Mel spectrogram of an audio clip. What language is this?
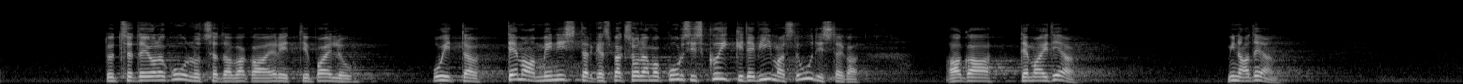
Estonian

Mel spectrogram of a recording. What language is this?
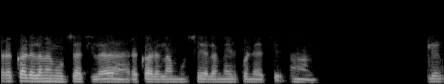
Tamil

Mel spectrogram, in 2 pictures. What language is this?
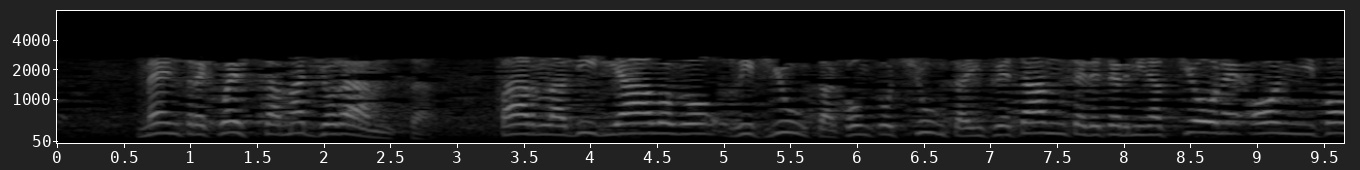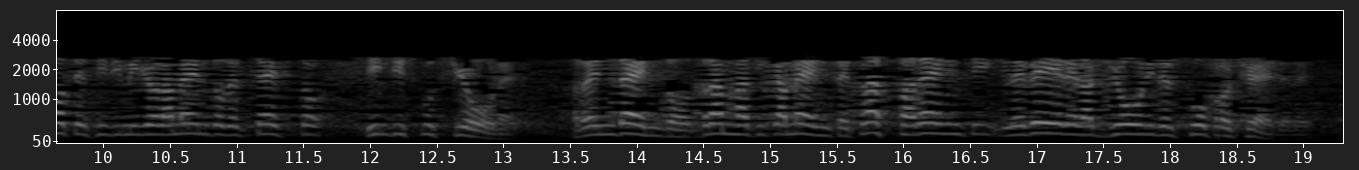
Italian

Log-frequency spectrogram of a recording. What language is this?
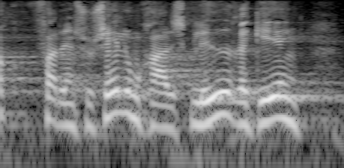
Danish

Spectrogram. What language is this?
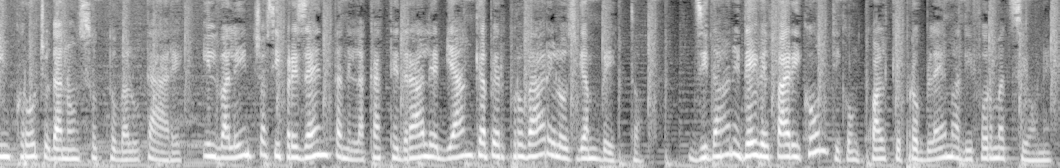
Italian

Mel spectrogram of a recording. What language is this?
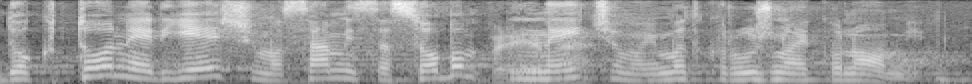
Croatian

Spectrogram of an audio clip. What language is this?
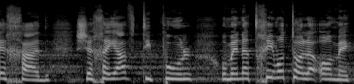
Hebrew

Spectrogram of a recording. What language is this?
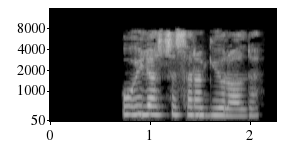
Uzbek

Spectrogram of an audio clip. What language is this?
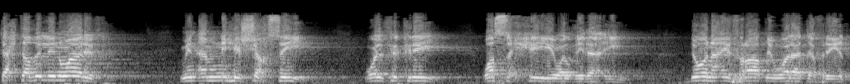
Arabic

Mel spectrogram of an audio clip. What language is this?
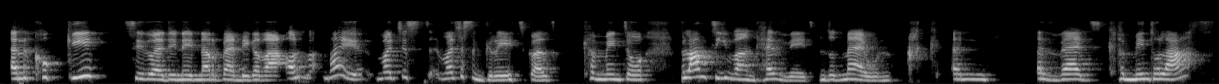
Welsh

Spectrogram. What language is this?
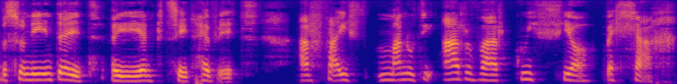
Welsh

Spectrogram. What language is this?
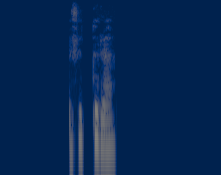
Bashkir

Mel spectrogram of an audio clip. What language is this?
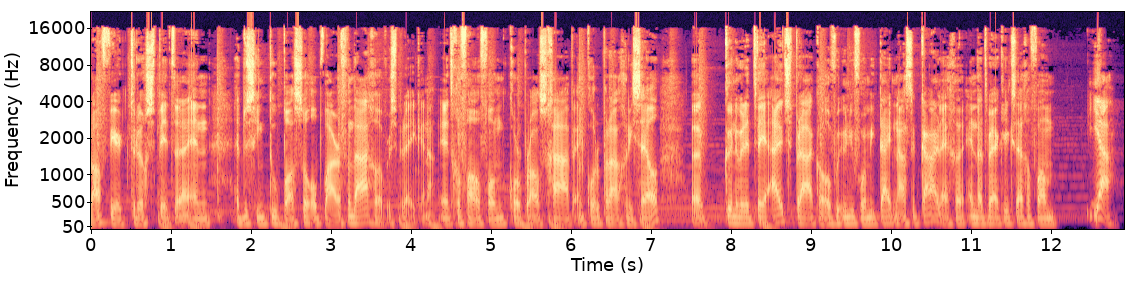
Dutch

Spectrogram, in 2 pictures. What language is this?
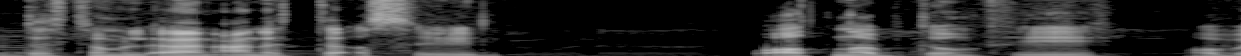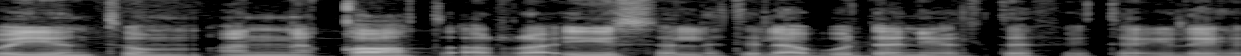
Arabic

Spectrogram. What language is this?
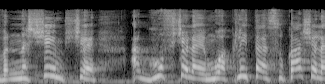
Hebrew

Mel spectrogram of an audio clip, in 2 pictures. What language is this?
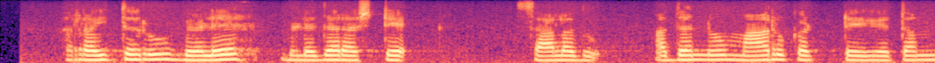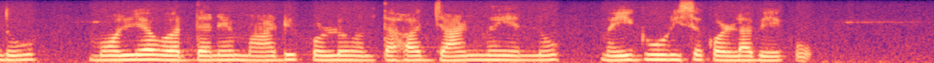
Kannada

